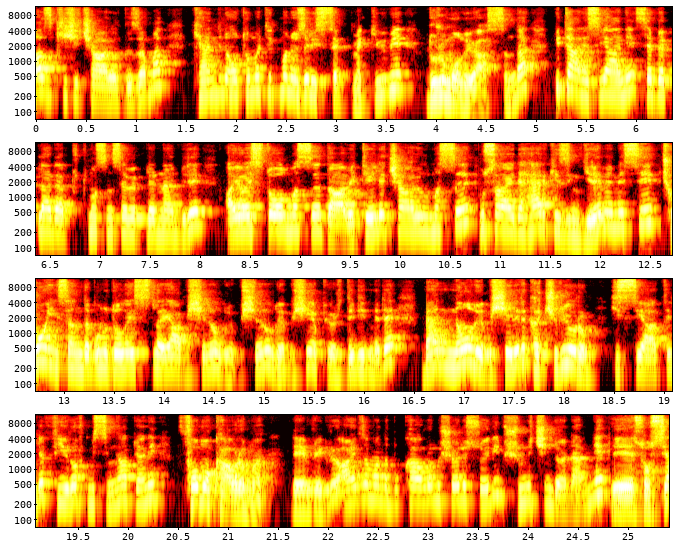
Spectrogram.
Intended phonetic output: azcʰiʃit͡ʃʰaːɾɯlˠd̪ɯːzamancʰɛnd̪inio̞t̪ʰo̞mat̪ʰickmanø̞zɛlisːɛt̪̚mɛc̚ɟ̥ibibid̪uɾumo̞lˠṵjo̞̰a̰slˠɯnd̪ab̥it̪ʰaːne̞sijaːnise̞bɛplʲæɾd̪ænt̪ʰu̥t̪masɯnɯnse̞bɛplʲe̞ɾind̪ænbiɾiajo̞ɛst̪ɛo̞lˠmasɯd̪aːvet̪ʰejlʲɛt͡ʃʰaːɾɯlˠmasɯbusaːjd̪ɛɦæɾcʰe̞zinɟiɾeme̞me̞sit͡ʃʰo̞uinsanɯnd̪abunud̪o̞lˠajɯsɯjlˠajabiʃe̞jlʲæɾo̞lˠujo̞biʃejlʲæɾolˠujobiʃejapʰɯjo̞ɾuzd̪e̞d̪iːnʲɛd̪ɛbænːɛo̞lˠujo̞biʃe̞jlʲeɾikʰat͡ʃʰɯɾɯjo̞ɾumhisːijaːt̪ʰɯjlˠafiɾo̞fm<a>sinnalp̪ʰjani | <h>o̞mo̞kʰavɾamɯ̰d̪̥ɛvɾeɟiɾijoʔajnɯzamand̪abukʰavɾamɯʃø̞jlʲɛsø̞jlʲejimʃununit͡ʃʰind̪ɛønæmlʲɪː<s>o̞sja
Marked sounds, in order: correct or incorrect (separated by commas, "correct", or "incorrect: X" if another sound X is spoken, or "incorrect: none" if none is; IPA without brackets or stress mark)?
incorrect: i, incorrect: f, correct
